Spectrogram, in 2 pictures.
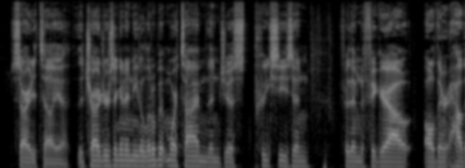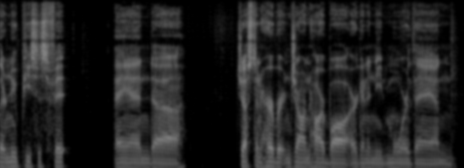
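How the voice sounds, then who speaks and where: A low-pitched male sports podcast host, a bit congested from a cold, runs through his picks in an offhand, joking monologue. The audio is studio quality with no echo.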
